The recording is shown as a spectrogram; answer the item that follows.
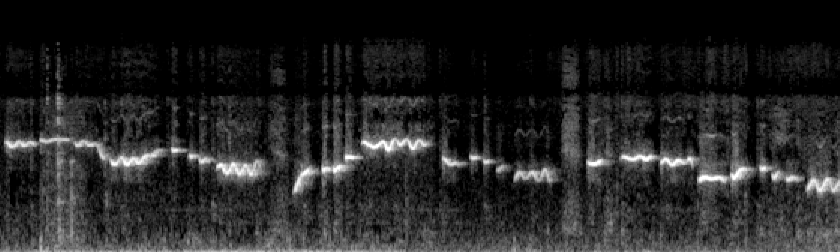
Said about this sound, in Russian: Хожу и все насвистываю что-нибудь. Какую-нибудь песню вспомню, я насвистываю.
